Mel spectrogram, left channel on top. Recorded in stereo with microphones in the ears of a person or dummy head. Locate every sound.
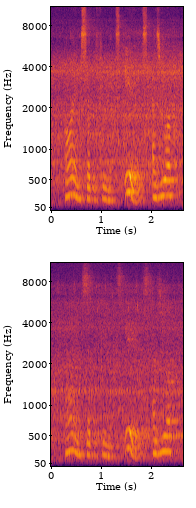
0.3 s a woman speaking: 70° left (ahead or behind), 1.5 m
